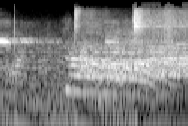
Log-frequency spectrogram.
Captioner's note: referee's whistle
